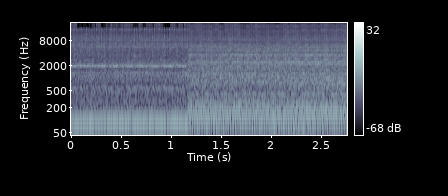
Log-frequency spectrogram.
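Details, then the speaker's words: 1985 Astro van, 4-cylinder, 4-speed, sitting 15 years, fuel pump relay jumped to power the pump, first run since about 2011: even, steady idle with no misses or knocks, settling smoothly once the sticky pedal returns; runs smoothly. "But it runs really good. It runs really smoothly."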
